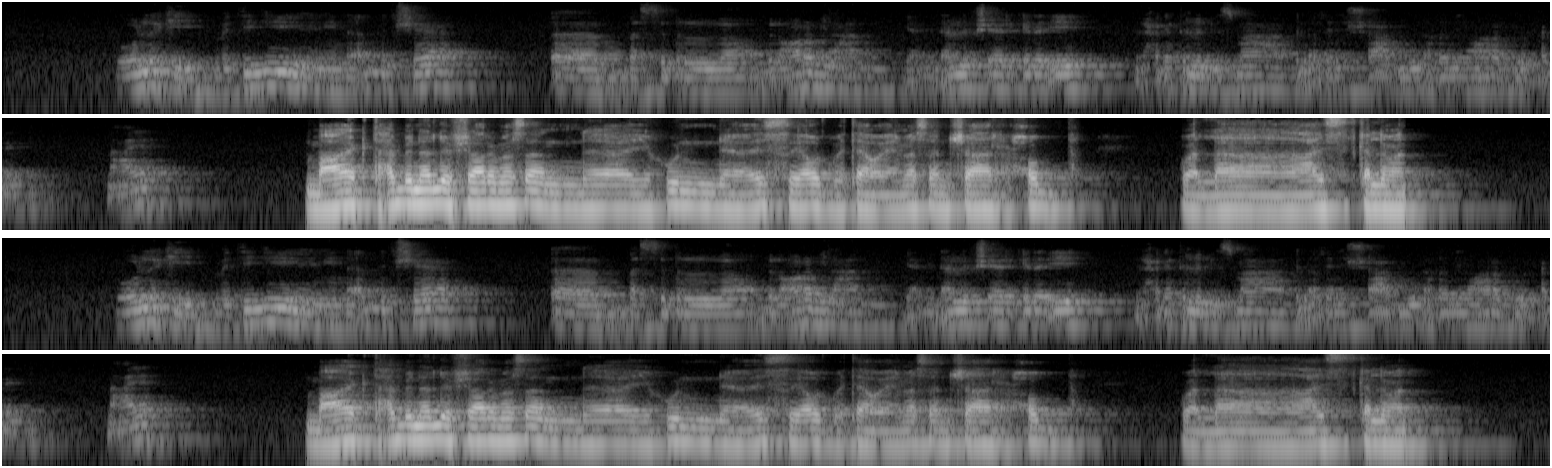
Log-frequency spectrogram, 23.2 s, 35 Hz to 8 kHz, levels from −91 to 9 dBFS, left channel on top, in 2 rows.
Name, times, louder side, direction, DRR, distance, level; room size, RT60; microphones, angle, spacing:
voice 1, 0.8-3.4 4.1-8.1 8.5-11.7 12.4-12.7, right 1 dB, 25° right, 1.4 m, -42 dB
voice 2, 13.9-19.6 20.5-22.1, left 6 dB, 75° left, 0.3 m, -24 dB
10.5 x 5.6 x 7.0 m
head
